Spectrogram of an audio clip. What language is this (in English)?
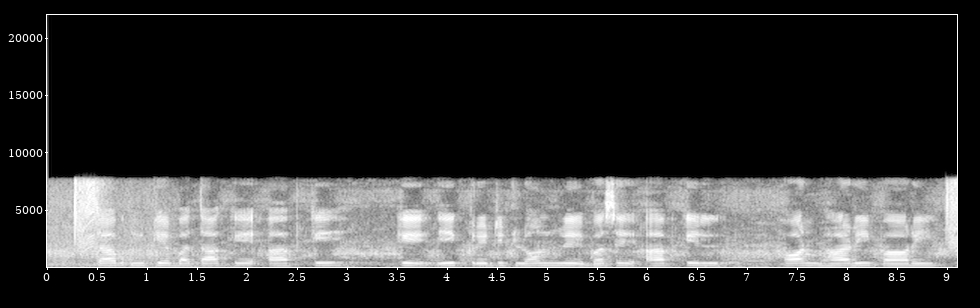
Maithili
